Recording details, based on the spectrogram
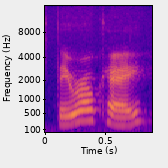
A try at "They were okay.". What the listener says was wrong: Too fast. Don't speed it up.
